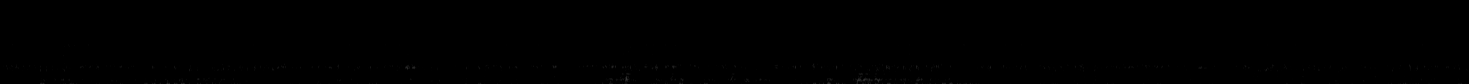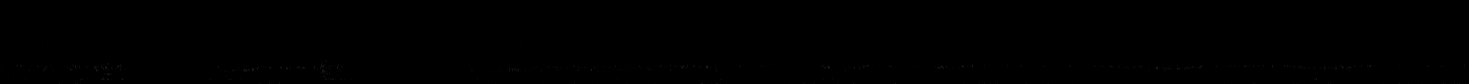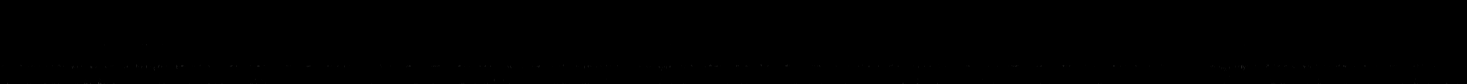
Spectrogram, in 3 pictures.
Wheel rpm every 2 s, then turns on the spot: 220, 220, 220, 230, 230, 220, 210, 190, 100, 60, 210, 230, 230, 220, 230, 230, 230, 230, 230, 230, 230, 230.
none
